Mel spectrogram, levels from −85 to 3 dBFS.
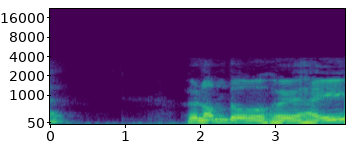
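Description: Everything in the clip runs at half speed and sits a full octave low, 12 semitones down, so the audio drags and sounds heavy and murky from start to finish. The cause is a wrong sample rate. The samples are being played back at half the rate they were captured at, with no conversion. That fits material recorded at 16 kHz and reproduced at 8 kHz, which slows the timing and lowers the pitch by the same factor of two.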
